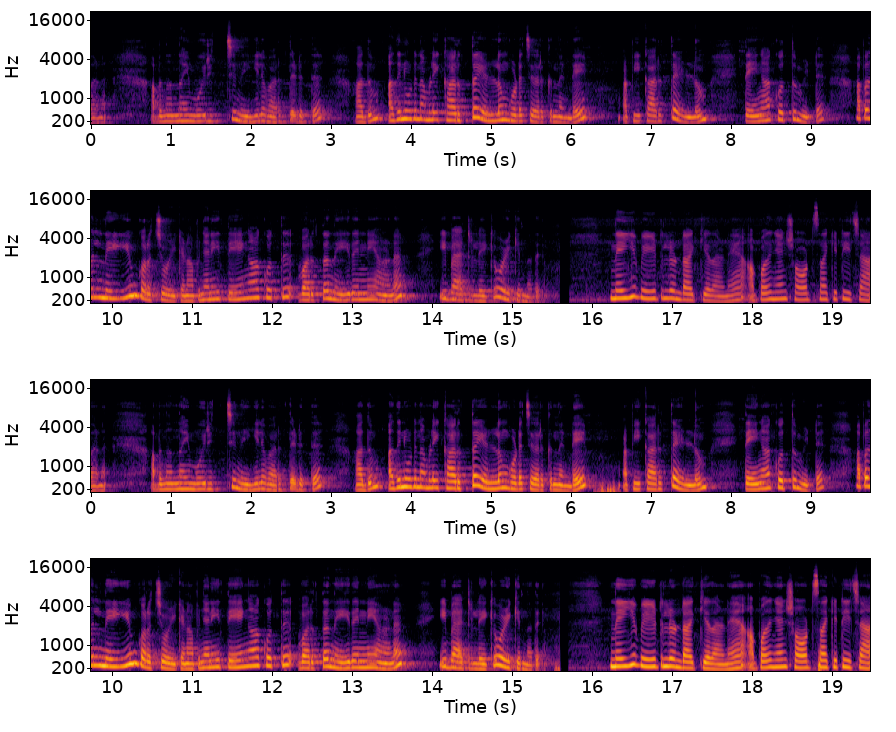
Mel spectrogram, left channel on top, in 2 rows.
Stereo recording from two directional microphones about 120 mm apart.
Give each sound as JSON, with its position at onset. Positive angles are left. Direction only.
{"t": 0.8, "sound": "a woman's voice", "side_deg": -40}
{"t": 16.2, "sound": "speech", "side_deg": -90}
